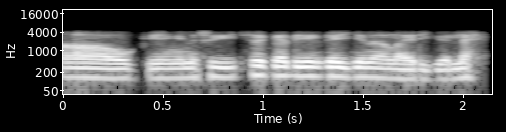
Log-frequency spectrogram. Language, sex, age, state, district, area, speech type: Malayalam, male, 30-45, Kerala, Wayanad, rural, conversation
